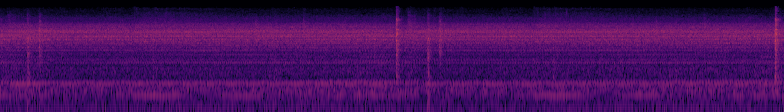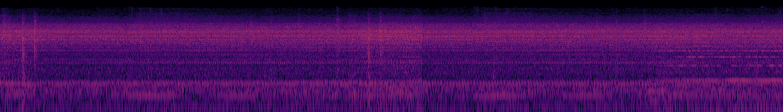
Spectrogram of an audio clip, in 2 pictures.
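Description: Electric train running steadily: a constant rumble and hum with a tone that swells and fades every couple of seconds. Three times a pair of sharp clicks comes about half a second apart.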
